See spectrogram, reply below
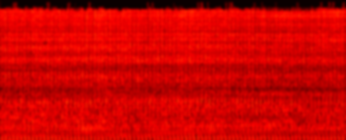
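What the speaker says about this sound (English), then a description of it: "it will dive into the messy grass with its blades spinning at high speed, causing grass debris to fly around" A Koham remote-controlled tracked robot mower drives its high-speed spinning blades through messy grass, giving a loud, close, continuous engine drone with a rapid rhythmic chatter.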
